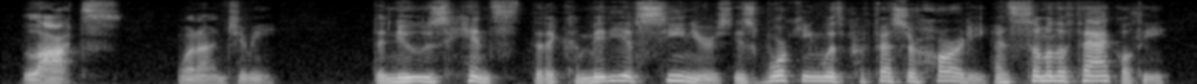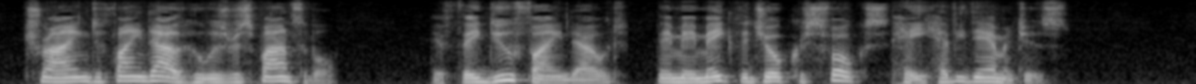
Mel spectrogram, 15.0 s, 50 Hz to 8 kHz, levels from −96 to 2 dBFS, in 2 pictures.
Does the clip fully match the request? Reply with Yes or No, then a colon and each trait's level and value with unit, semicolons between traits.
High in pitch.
No: medium, 140 Hz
